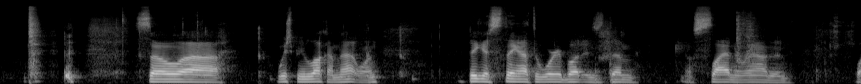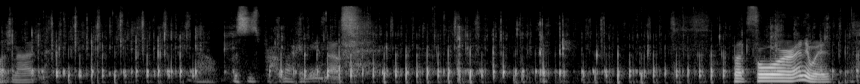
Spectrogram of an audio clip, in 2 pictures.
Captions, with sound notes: (chuckles) So wish me luck on that one. Biggest thing I have to worry about is them sliding around and whatnot. (plastic clacks) This is probably not gonna be enough.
